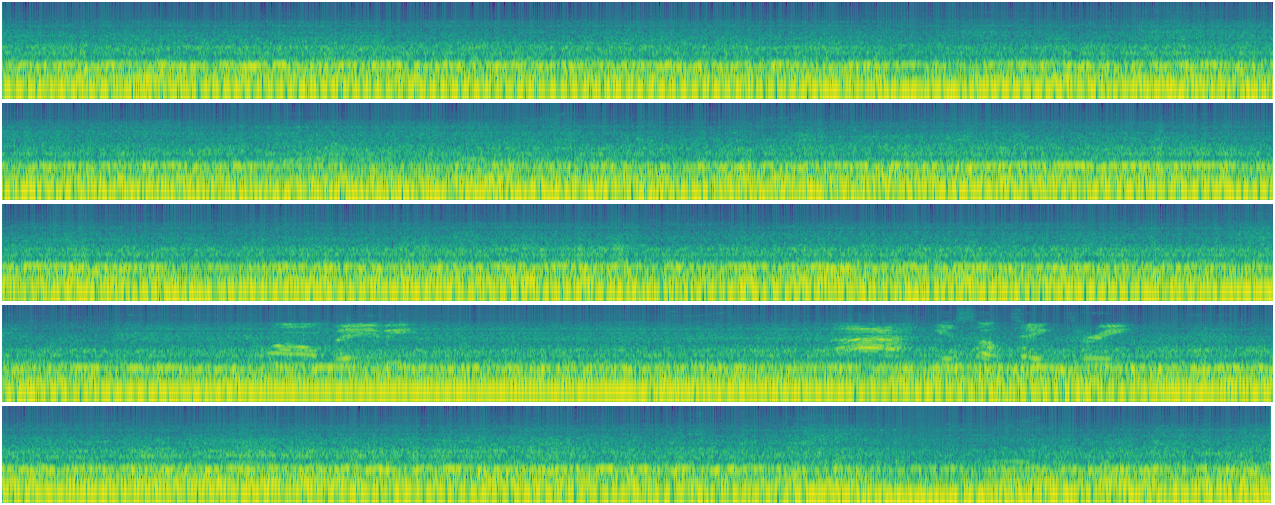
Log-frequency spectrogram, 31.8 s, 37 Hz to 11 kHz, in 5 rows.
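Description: Bobcat E42 mini excavator's diesel engine and hydraulics running steadily under load, heard from inside the cab, as the machine grabs and lifts stumps with its bucket and thumb. Twice, about two-thirds of the way in, a brief higher wavering sound cuts through.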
